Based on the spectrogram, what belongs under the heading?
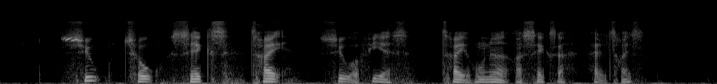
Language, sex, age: Danish, male, 39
